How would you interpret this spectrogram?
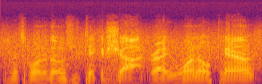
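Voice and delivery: ordinary talk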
